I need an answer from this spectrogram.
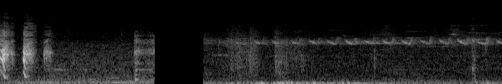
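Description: A bird chirping rapidly and steadily, about five short high chirps a second, starting about two seconds in after a brief total silence; a laughing voice ends right at the start.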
